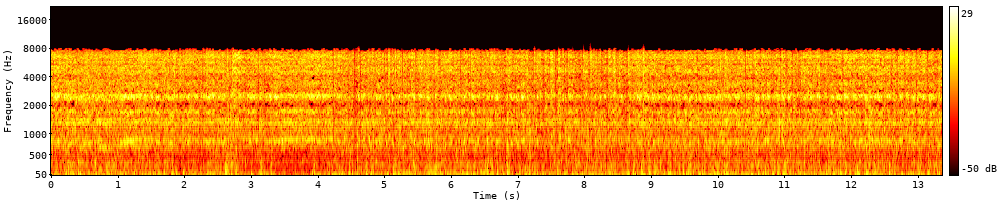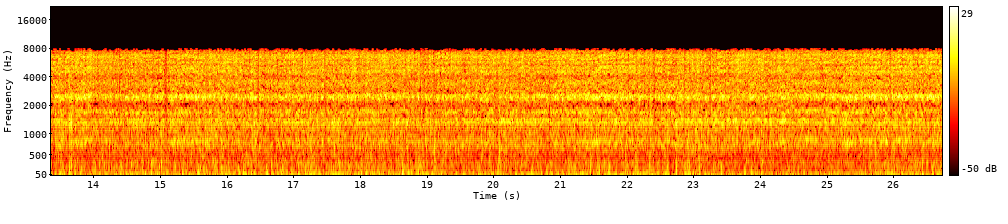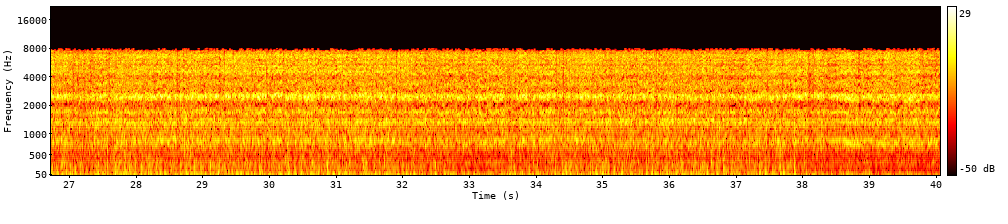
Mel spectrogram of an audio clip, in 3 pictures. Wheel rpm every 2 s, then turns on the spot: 220, 230, 230, 230, 230, 230, 230, 220, 220, 220, 220, 220, 210, 220, 230, 230, 220, 230, 210, 220.
none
